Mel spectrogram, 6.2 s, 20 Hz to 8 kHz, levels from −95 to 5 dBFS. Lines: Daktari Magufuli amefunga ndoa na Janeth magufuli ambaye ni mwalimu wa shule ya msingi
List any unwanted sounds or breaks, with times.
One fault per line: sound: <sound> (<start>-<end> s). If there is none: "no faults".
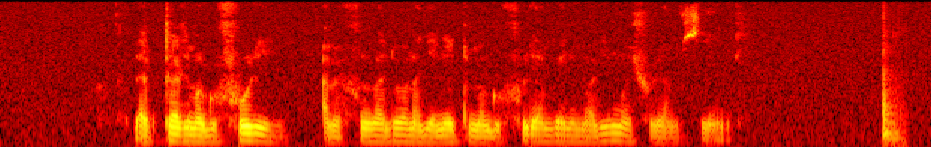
sound: thud (5.9-6.1 s)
